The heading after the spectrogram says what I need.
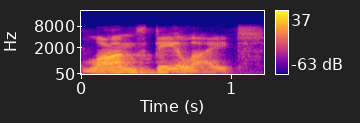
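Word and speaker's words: lonsdaleite: is so somebody's asking here's how you spell it it's called Lawns daylight so l-o-n-s-d-a-l-e-i-t-e so kind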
